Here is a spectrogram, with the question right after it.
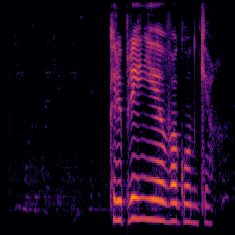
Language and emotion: Russian, neutral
